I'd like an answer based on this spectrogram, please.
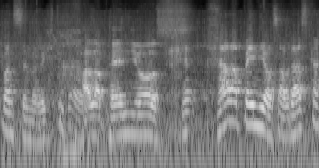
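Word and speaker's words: jalapeños: Jalapenos. Jalapenos, aber da ist gar kein CH. Ja, das stimmt, aber die Spanier sprechen das J als Ch aus, deswegen hast du unter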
